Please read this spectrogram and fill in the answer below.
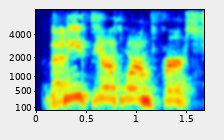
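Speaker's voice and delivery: loud, slow, high shout. A narrator's reading. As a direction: bellow it to save your own skin. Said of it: "shouted the centipede".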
